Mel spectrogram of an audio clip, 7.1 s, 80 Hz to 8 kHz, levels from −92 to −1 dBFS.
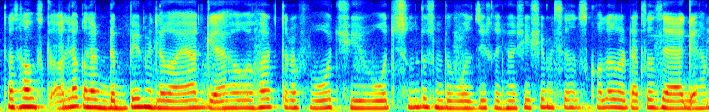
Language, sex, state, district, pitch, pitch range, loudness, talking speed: Hindi, female, Haryana, Rohtak, 200 Hz, 190-210 Hz, -16 LUFS, 150 wpm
